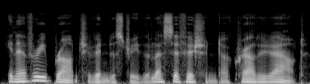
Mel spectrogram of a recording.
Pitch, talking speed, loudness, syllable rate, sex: 105 Hz, 215 wpm, -19 LUFS, 6.4 syllables/s, male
